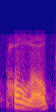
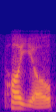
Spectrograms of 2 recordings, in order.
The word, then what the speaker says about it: pollo: Popular meats are a veal or vitello, a pork, porco, looking pretty easy, chicken or pollo, P-O-L-L-O, not to be pronounced like Spanish, which is pollo. They may not understand what you're talking about, so just pronounce all the letters as you do in most Italian words, pollo.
